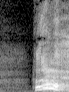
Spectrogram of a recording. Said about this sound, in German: Gesundheit. Entschuldigung. Gesundheit.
